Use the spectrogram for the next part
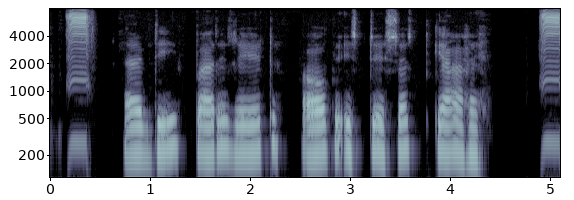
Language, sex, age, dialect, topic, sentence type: Hindi, female, 36-40, Garhwali, banking, question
